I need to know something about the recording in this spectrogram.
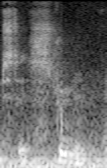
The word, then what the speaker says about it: Strunin: How do you say his last name? Strunin, S-T-R-U-N-I-N.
